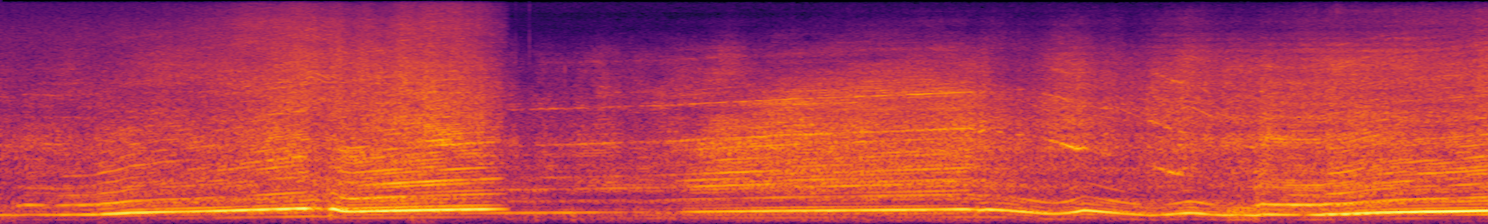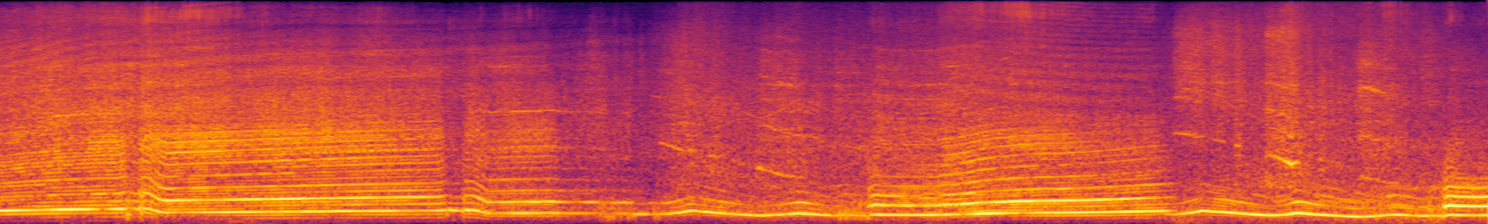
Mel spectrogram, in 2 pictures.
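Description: Škoda Felicia race car's engine revving hard through a cone slalom. The pitch climbs and falls over and over with throttle lifts and gear changes, and the level drops sharply about five seconds in when the driver comes off the throttle.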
